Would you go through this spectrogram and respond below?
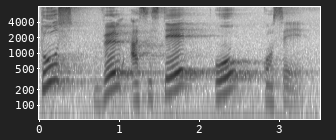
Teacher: Ici, on a prononcé le S de tous.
